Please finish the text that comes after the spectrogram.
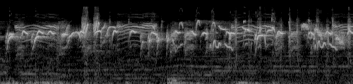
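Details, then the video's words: Lure recording of noisy small songbirds meant to attract all small songbirds: a dense, restless chorus of high, overlapping twitters and chirps pouring out without pause, nothing else standing out. "Suara pikat burung ribut cocok untuk memikat semua burung kecil/burung kicau"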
